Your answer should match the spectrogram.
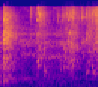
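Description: A shaving brush with mixed badger and boar bristles is rinsed under running water, a brief close rush of splashing and sloshing with no speech.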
